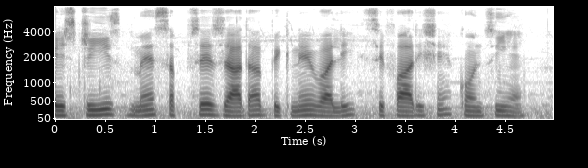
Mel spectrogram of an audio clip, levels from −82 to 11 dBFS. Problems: background sounds at intervals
